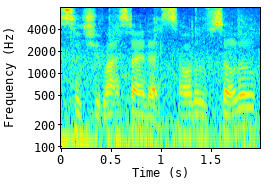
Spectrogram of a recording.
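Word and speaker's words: Sotto Sotto: It's been ages since you last night at Soto Soto. How do you say that? Soto Soto or Soto Soto? S-O-T-T-O, but it's Italian.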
